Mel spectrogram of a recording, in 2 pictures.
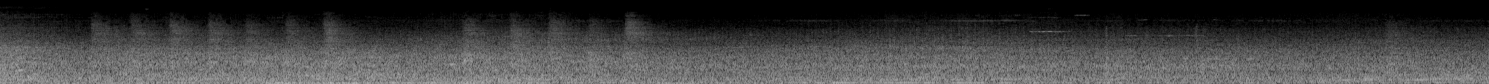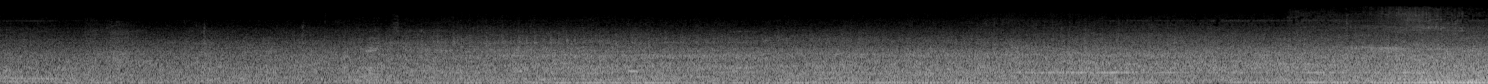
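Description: Busy city traffic rumbles steadily outdoors.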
